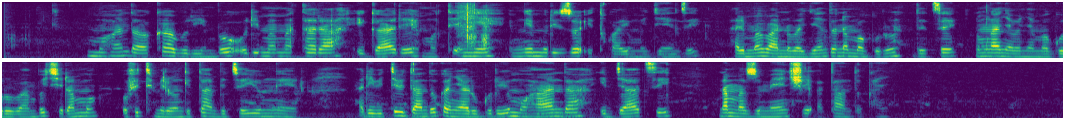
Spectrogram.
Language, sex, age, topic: Kinyarwanda, female, 18-24, government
